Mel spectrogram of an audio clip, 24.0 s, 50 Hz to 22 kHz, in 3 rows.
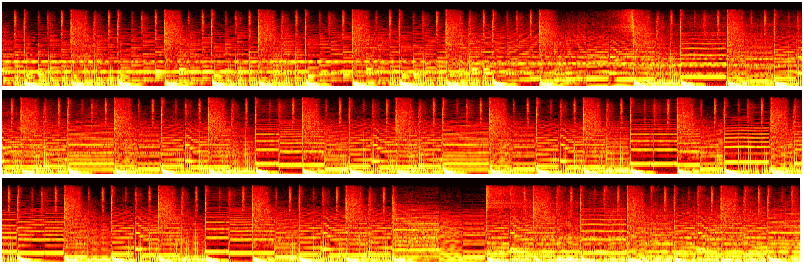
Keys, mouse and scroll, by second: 0.4 middle click, 0.4 scroll down 1, 1.1 alt+middle click, 11.1 scroll up 1, 13.5 click, 13.6 click, 14.5 click, 14.6 click, 15.5 middle click, 15.9 middle click, 15.9 scroll down 1, 16.3 F2, 17.1 middle click, 17.3 middle click, 17.7 alt+middle click, 21.0 middle click, 22.4 scroll up 1, 22.7 middle click.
